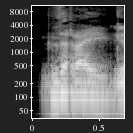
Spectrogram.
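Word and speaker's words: Ddraig: Oh, it's a voice D? The. Yeah, double D is... – Grim U Dreig. – Dreig. – Yes. Well, it's notoriously difficult Welsh because, like, yeah, letters, like, change pronunciation depending on other letters around them as well. – No. It is a very phonetic letter. It's just, like, one of the letters is two Ds.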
